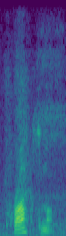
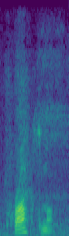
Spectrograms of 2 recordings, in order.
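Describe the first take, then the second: First: One syllable is dropped, S and M merge. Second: The same.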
